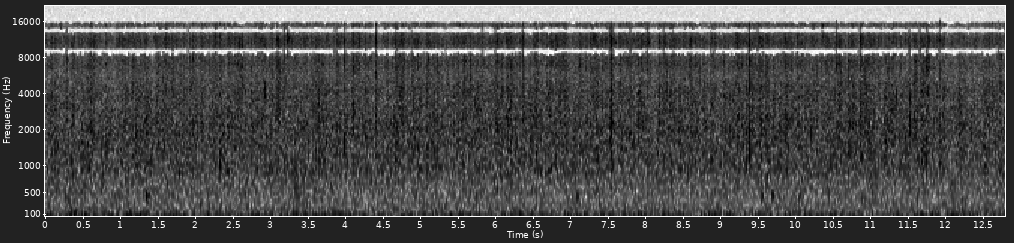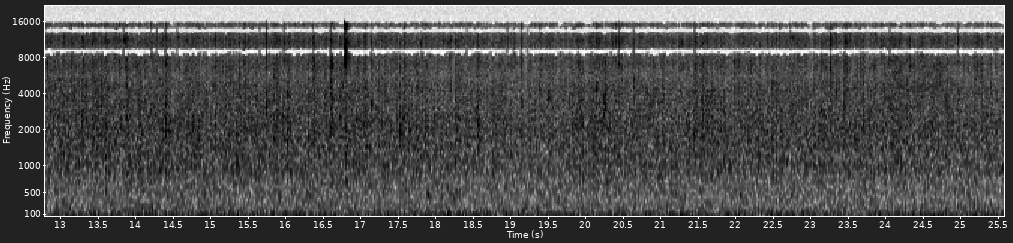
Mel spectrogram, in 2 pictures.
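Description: Summer rain falling steadily on the broad leaves of monstera plants, an even hiss of drops with no let-up.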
